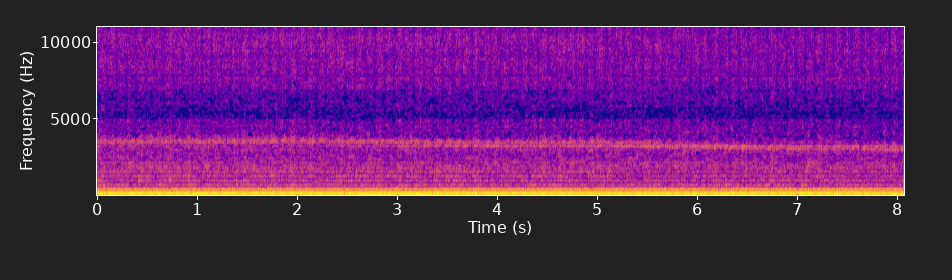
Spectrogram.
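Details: Ford Focus warming up at idle with a tuner connected: uneven, lumpy idle with an irregular stumble and a steady whistle. Misfire detected on cylinder three, count six, after recent spark plug and injector replacement; timing suspected, not confirmed.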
